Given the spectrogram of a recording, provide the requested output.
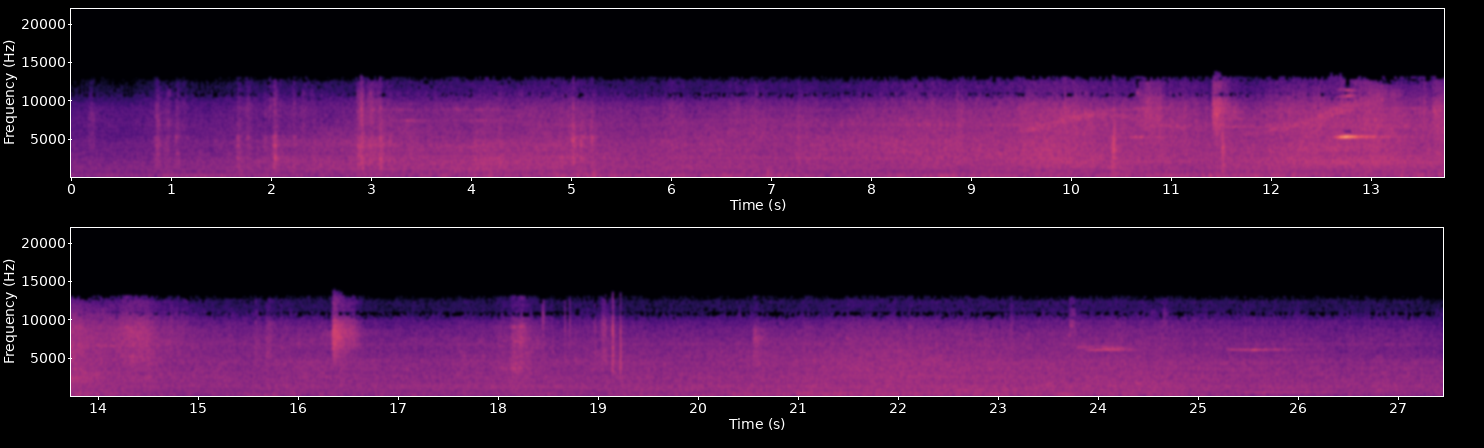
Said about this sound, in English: As you can hear, it's a bit of a breezy morning. It's not too cold.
